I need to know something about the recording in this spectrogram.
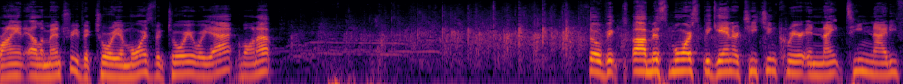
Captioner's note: applause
